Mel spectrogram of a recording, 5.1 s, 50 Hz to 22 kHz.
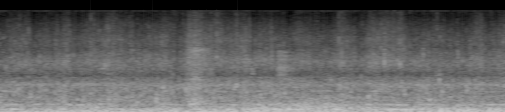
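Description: Wind rumbling on the microphone over water rushing along the hull of a pedal-drive kayak under way at about 4.5 miles an hour.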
